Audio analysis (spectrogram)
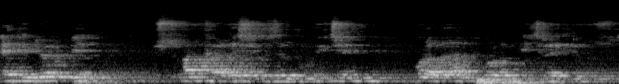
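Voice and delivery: normal talking voice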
